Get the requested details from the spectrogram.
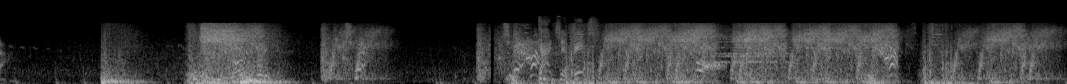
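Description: Video game sword slashes and magic blasts crash in bursts.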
